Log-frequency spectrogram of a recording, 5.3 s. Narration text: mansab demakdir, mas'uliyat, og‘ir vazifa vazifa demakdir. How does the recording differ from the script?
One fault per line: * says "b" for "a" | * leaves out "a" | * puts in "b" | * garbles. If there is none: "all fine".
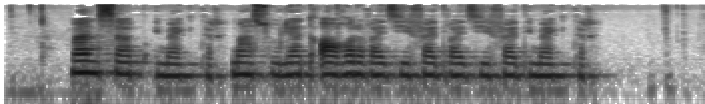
all fine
